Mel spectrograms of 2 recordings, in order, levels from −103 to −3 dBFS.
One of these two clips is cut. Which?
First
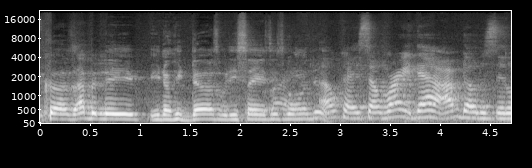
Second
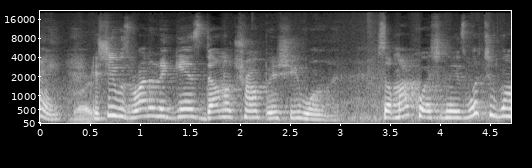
first; 1 cut; at 2.9 s

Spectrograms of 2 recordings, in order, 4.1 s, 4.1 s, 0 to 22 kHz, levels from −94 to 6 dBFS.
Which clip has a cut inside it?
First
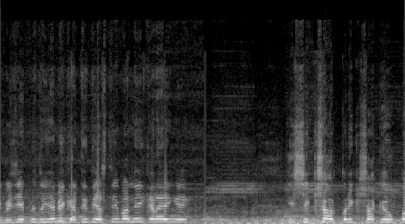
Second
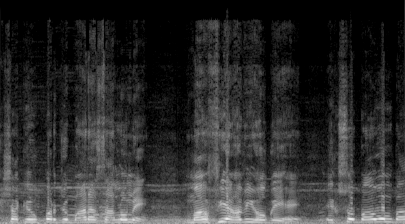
first; 1 cut; at 2.0 s

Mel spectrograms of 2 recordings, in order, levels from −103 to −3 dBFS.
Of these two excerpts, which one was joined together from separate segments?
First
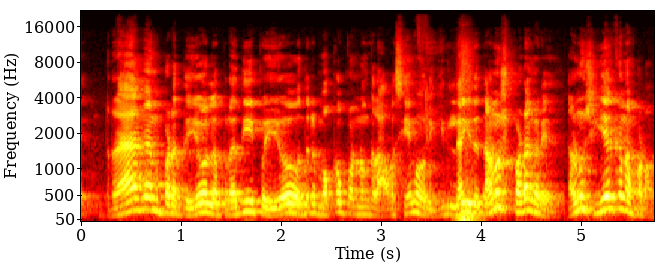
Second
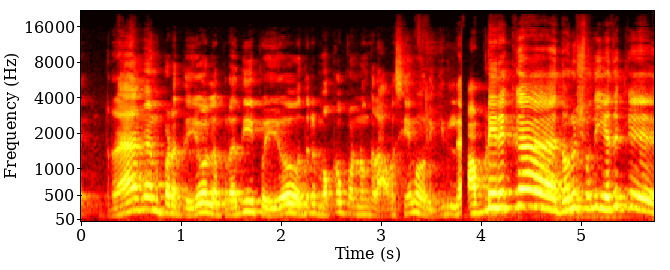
first; 1 cut; at 3.8 s

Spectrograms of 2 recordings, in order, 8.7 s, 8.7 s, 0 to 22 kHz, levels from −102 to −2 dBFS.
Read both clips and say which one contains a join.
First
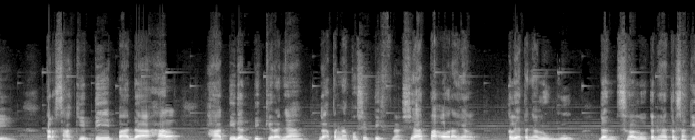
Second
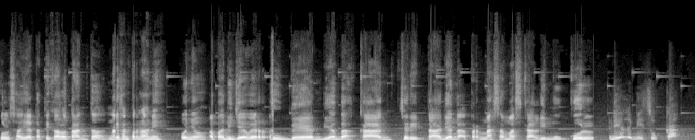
second; 3 cuts; at 1.3 s, 3.4 s, 7.5 s

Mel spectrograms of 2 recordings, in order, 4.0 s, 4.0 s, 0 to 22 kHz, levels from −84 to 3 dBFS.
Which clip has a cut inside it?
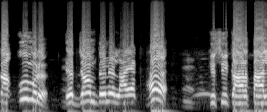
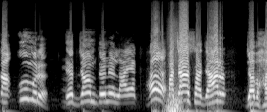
second; 1 cut; at 2.5 s

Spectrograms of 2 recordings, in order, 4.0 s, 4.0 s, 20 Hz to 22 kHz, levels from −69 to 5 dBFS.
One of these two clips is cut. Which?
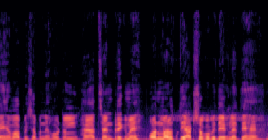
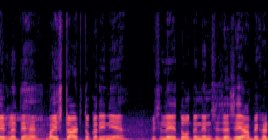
first; 2 cuts; at 1.2 s, 2.1 s

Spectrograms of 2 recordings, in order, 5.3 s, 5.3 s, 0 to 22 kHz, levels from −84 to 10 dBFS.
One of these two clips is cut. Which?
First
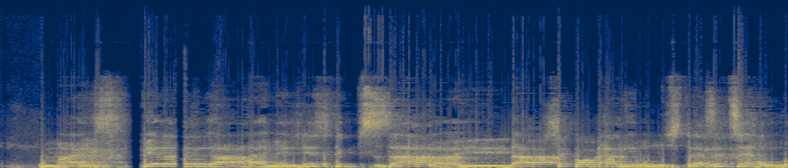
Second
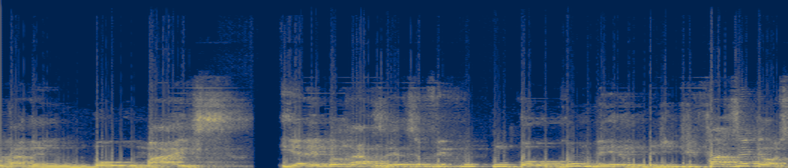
second; 1 cut; at 4.3 s

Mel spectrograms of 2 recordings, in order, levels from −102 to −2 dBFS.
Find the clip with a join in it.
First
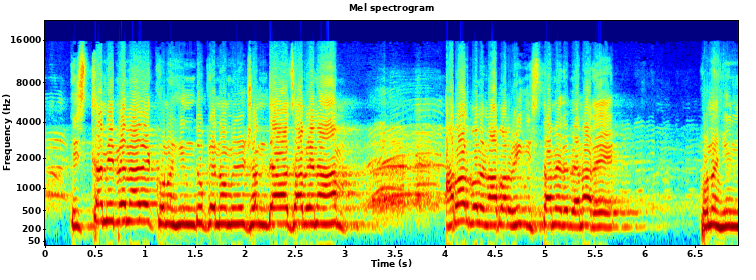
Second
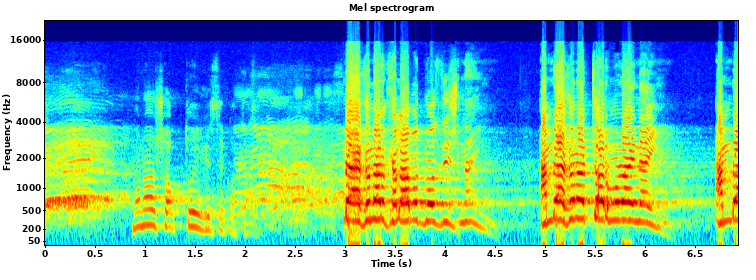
second; 1 cut; at 3.0 s

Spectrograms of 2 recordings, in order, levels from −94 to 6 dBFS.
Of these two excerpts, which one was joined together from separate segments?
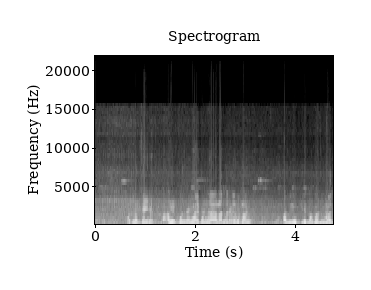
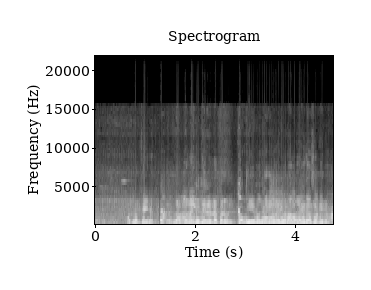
second; 1 cut; at 1.2 s

